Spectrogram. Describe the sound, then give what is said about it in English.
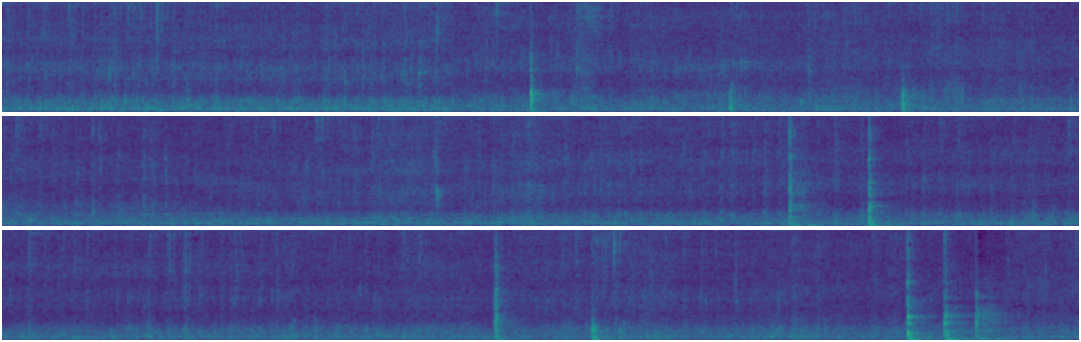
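Food simmering in a pan on very low heat gives a faint, steady sizzling hiss. Occasional small pops and ticks are scattered through it. “I'm just going to let it simmer here on really low.”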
